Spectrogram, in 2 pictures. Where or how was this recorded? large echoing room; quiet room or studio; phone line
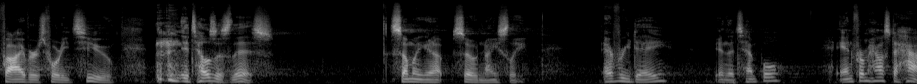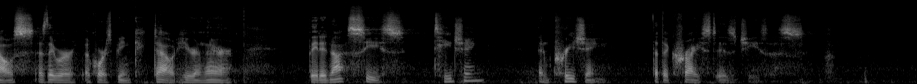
large echoing room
